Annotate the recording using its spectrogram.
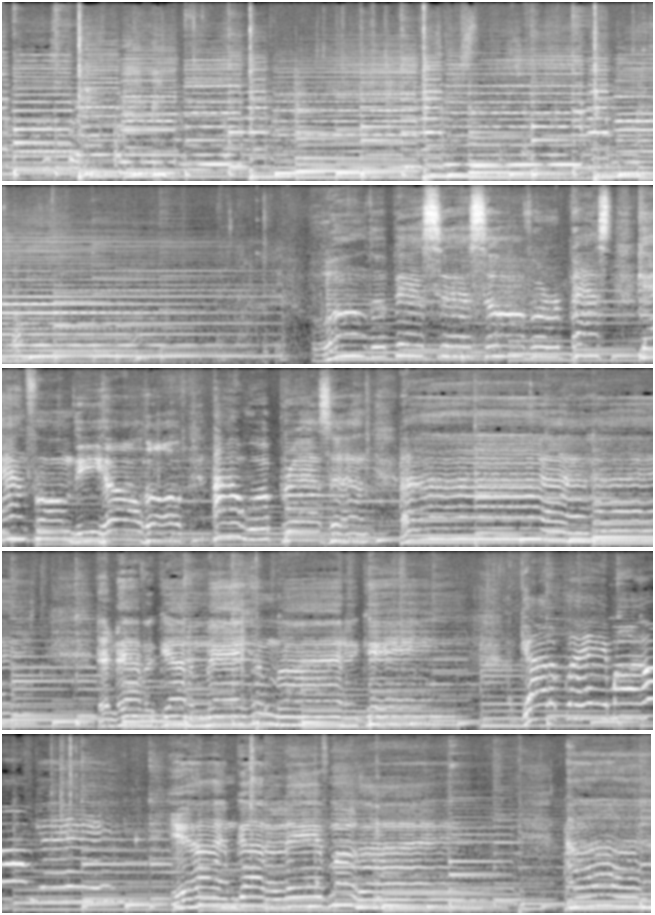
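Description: Live acoustic guitar music. For the first nine seconds or so long chords are held over the guitar. After a brief dip the guitar goes on under a wavering, bending melody line.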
